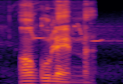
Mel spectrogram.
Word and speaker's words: Angoulême: Angoulême.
